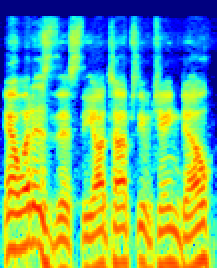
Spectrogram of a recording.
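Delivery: ordinary talk, nothing marked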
